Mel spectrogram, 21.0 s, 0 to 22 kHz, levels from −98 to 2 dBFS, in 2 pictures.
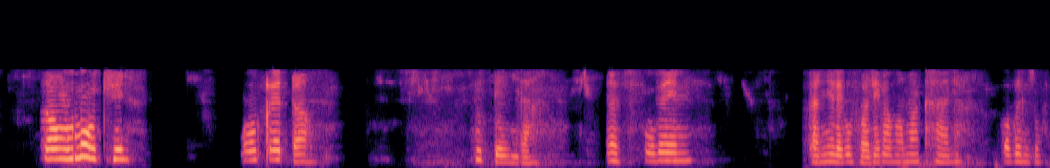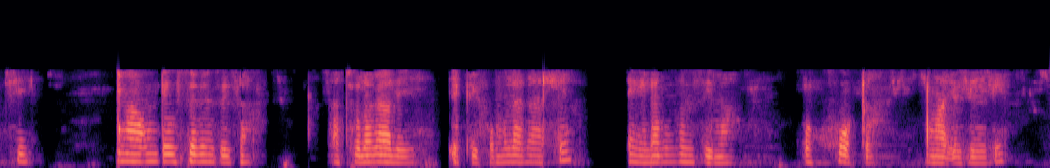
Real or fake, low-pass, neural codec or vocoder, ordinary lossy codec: fake; 7.2 kHz; codec, 44.1 kHz, 2.6 kbps, SNAC; AAC, 16 kbps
